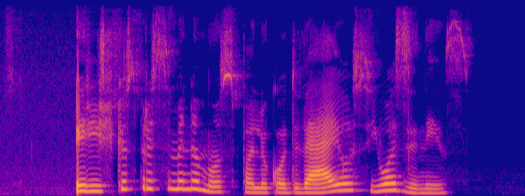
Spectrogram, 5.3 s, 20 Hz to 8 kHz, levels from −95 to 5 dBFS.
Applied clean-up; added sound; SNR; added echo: none; none; none; none.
